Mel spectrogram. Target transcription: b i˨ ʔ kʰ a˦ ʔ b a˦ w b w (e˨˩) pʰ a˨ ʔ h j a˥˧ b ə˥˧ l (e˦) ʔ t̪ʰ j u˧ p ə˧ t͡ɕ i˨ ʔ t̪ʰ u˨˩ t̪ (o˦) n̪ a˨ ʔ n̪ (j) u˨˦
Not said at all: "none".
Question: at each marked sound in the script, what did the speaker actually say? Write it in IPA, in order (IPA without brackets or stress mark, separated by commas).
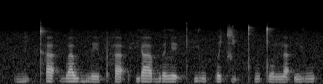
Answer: e˨˩, e˦, o˨˩, j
